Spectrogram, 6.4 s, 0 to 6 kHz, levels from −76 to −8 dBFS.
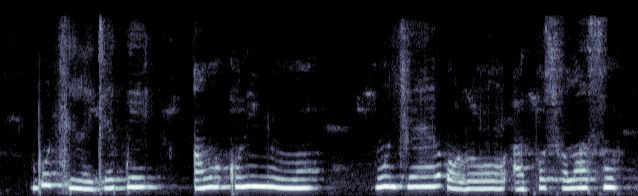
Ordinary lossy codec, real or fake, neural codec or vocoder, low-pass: AAC, 24 kbps; fake; codec, 16 kHz in and 24 kHz out, 2.2 kbps, FireRedTTS-2 codec; 5.4 kHz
